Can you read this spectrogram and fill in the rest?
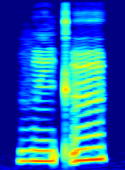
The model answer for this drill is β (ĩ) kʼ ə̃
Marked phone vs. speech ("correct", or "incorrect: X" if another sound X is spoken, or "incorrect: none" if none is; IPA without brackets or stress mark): correct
